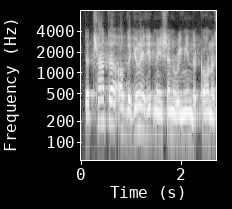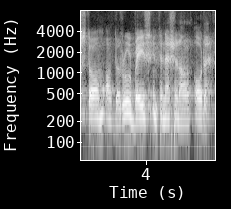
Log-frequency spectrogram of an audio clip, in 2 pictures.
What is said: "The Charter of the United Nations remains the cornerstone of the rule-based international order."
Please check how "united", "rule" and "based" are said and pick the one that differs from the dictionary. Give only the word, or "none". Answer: based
